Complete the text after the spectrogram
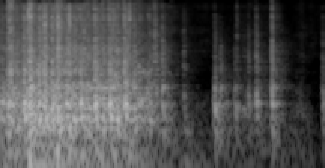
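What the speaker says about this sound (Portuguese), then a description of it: "Eu vou passar uma costura, fechando essa abertura e dando a volta em toda a minha peça." A sewing machine stitches a satin scrunchie seam in a fast, loud run of about a second, then stops, leaving a few faint handling knocks.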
